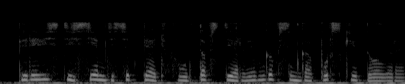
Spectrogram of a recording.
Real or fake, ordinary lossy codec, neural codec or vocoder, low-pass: real; MP3, 48 kbps; none; 7.2 kHz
